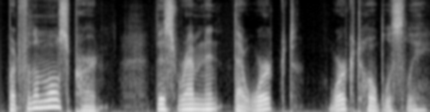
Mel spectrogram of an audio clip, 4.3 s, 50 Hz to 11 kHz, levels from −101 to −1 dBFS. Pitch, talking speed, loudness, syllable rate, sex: 135 Hz, 155 wpm, -16 LUFS, 5.3 syllables/s, male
